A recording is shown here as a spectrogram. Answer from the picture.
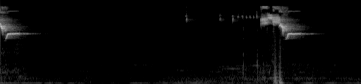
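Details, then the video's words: Rare campainha song of a blue-black grassquit: the tail of one descending buzzy phrase, a pause, a string of quick soft ticks, then another loud downward-sweeping buzz. "TIZIU CANTO RARO CAMPAINHA"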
